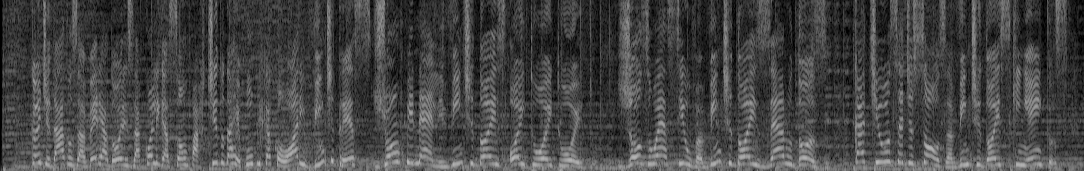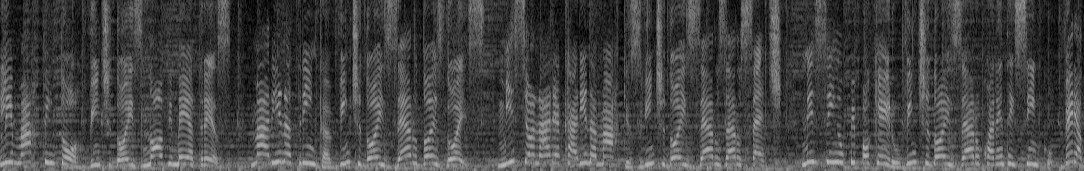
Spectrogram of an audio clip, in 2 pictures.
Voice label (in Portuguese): SPOT; PARTIDU DA REPUBLICA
